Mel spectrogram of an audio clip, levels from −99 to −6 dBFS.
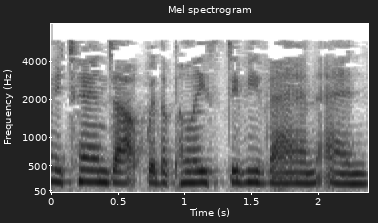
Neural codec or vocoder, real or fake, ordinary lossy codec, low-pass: codec, 24 kHz, 3.1 kbps, DualCodec; fake; MP3, 24 kbps; 7.2 kHz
